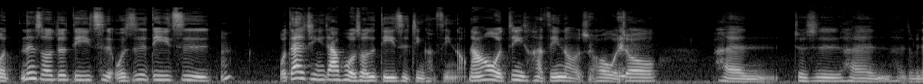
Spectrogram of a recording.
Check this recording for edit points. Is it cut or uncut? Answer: cut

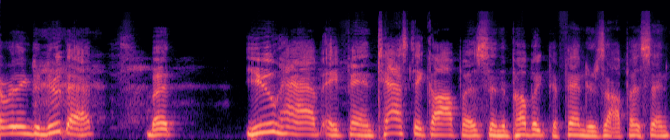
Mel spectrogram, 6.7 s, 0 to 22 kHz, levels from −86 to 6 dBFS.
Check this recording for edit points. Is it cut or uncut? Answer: uncut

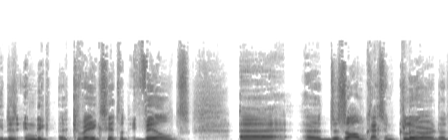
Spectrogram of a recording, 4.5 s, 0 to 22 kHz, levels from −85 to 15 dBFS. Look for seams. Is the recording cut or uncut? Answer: cut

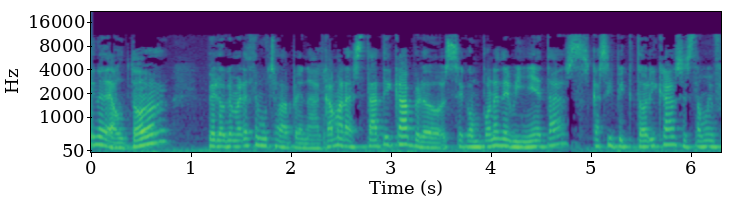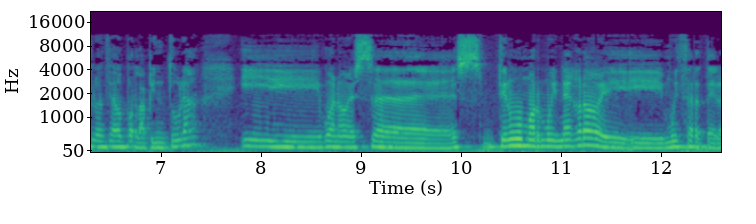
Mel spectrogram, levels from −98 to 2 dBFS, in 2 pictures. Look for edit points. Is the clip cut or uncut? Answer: uncut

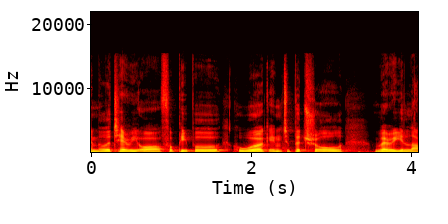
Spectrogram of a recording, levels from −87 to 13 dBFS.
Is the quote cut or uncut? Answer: cut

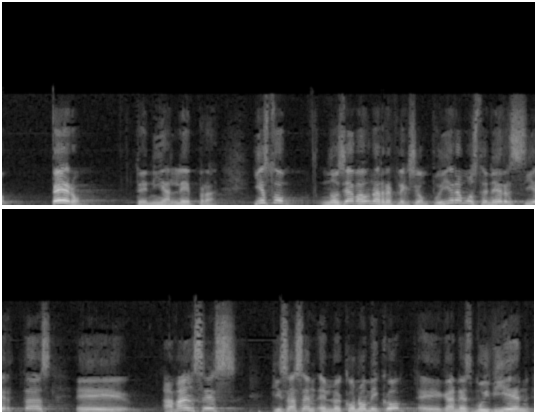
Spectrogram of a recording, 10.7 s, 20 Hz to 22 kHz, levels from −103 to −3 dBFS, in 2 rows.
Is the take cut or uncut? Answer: uncut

